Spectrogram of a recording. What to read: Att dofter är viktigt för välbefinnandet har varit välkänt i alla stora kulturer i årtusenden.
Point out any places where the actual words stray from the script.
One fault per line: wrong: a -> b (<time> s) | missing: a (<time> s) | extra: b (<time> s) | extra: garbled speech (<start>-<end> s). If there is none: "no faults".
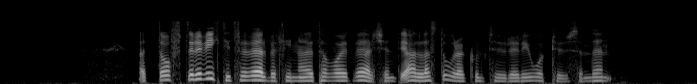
no faults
